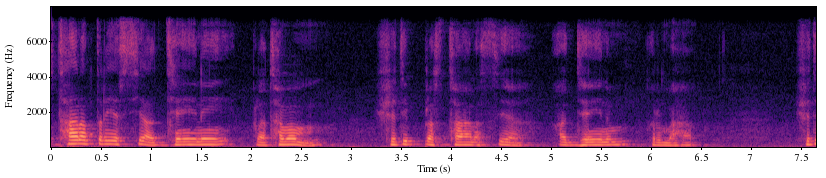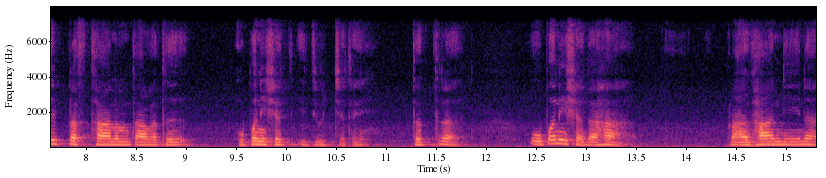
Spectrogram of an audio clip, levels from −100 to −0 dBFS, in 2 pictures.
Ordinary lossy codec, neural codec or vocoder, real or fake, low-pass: none; none; real; 7.2 kHz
